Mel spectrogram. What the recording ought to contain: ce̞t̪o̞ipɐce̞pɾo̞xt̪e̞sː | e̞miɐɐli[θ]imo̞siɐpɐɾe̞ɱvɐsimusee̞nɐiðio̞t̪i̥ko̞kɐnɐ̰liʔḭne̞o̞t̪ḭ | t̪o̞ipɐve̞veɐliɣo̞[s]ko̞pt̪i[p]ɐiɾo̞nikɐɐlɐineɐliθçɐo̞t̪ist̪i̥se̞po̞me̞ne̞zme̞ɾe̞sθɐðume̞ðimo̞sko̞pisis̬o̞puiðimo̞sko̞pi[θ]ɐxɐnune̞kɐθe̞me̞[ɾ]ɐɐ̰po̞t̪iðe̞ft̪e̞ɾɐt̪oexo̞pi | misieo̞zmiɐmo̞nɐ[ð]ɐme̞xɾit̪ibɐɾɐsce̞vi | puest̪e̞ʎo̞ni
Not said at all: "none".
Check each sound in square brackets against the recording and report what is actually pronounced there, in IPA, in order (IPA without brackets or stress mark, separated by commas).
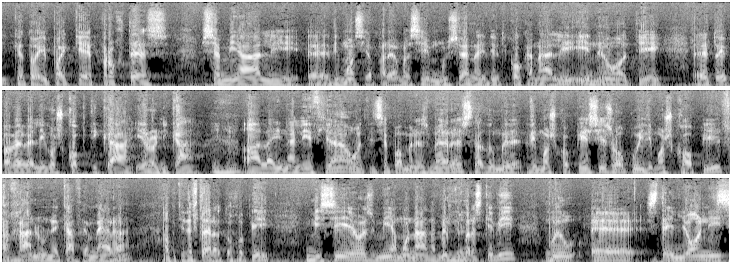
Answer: ð, s, k, θ, ɾ, ð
